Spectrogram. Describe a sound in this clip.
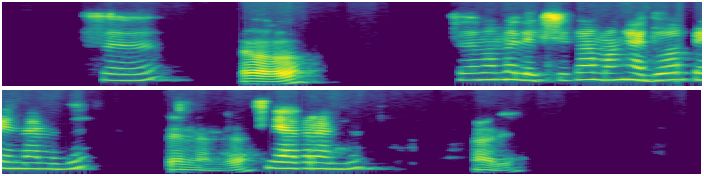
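A man speaks calmly and close by, heard over an online call.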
